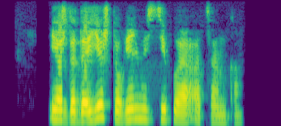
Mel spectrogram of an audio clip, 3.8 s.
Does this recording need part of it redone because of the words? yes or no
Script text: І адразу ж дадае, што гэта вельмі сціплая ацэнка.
yes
